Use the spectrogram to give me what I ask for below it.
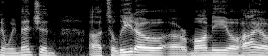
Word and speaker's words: Maumee: I'm going to say, Stephanie is going to be stoked that you pronounce Maumee correctly. Oh, I did. I think a lot of people say Maumee, like, you know what I'm saying?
